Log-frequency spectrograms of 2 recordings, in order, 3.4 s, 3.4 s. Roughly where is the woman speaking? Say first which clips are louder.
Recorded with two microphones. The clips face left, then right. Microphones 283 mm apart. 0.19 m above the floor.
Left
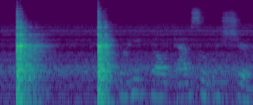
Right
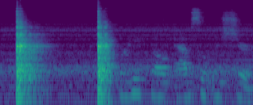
Right 2 dB; centre.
